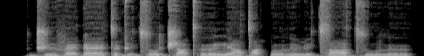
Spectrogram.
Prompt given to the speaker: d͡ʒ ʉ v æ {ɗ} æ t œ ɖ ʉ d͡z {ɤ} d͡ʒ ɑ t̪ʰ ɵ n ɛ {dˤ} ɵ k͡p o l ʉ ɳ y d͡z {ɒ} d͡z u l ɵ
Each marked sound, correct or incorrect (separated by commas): correct, incorrect, correct, incorrect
